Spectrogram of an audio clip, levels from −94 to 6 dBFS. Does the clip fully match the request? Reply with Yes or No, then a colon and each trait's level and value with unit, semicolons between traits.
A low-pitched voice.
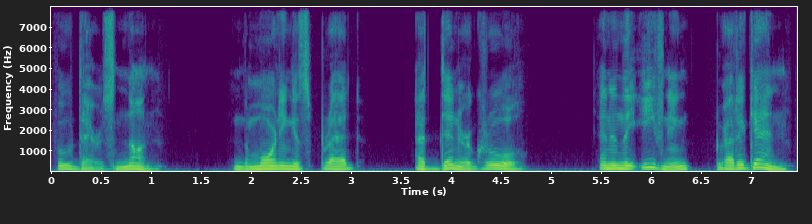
Yes: low, 125 Hz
